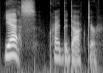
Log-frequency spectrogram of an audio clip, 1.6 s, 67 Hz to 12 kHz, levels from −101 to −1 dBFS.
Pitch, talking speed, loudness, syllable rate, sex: 200 Hz, 155 wpm, -22 LUFS, 3.9 syllables/s, female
